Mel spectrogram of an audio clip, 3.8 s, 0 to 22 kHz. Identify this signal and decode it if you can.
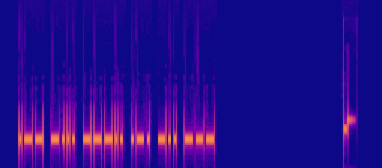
Morse code, heard as a keyed tone, about 44 wpm, 700 Hz. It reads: WB8RDO
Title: USA Call Signs Repeated 2x 45wpm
